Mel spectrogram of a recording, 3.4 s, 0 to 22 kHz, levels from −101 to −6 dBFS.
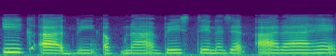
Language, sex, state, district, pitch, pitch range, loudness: Hindi, female, Bihar, Kaimur, 225 Hz, 215-235 Hz, -20 LUFS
